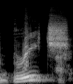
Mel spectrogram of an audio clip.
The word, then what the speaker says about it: breach: are different and so this one is pronounced more like an e breach and we've we've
